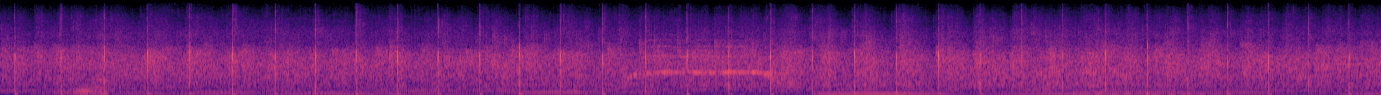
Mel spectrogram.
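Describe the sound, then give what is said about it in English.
An audience applauds steadily, a dense wash of many hands clapping with a few sharper claps standing out, sustained at an even level throughout with low murmurs beneath. “Yeah, I was just going to say you can stop clapping now.”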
